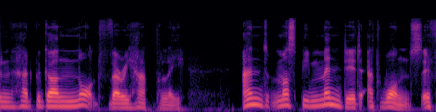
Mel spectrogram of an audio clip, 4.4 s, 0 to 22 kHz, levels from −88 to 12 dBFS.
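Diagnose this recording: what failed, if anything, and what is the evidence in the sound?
The network and jitter buffer are at fault: three short stalls from late packets, at about 1.51, 1.95 and 2.20 s. Each time the buffer ran dry, and the last sound was held for roughly 40, 30 and 40 ms before the speech picked up where it left off. Nothing's lost, but each hold pushes everything after it later.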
